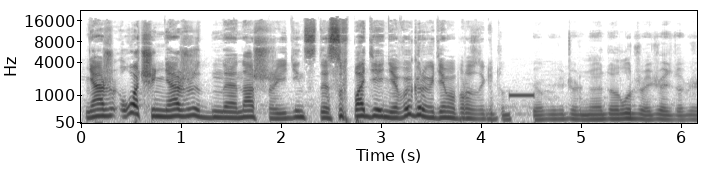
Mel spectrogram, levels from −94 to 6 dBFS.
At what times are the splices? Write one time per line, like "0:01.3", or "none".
0:04.1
